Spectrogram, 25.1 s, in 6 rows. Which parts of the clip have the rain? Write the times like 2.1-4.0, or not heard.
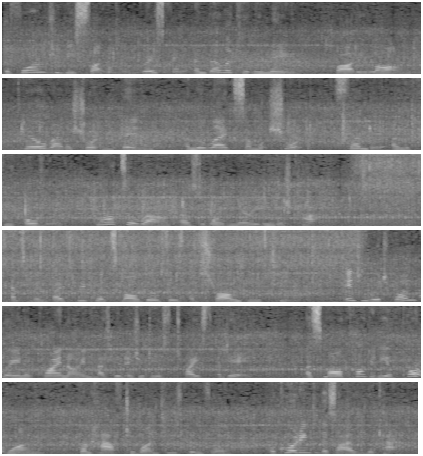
0.0-16.2.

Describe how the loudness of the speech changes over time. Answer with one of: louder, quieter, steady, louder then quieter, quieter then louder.
steady.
